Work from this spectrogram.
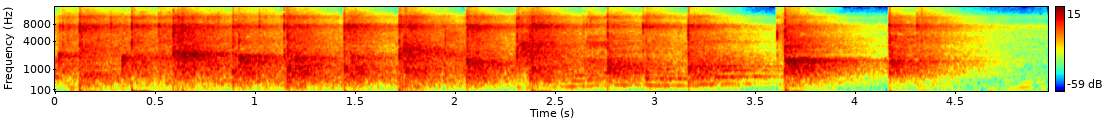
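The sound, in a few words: classroom applause for group 2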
